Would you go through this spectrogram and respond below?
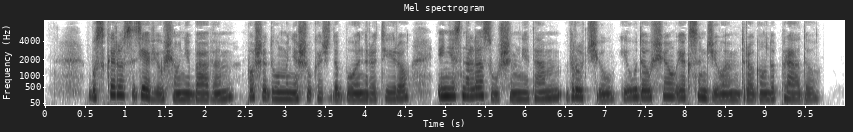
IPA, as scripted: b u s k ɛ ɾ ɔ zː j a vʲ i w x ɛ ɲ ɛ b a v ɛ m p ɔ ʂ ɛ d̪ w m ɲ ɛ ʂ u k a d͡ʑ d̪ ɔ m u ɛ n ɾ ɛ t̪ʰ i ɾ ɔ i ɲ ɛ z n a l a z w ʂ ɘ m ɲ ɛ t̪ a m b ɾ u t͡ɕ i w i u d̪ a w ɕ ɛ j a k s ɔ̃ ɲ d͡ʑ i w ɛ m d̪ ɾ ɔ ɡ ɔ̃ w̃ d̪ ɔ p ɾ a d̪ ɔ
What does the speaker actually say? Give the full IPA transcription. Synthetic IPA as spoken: b u s k ɛ ɾ ɔ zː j a vʲ i w ɕ ɛ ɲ ɛ b a v ɛ m p ɔ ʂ ɛ d̪ w m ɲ ɛ ʂ u k a d͡ʑ d̪ ɔ b u ɛ n ɾ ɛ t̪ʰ i ɾ ɔ i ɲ ɛ z n a l a z w ʂ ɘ m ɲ ɛ t̪ a m v ɾ u t͡ɕ i w i u d̪ a w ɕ ɛ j a k s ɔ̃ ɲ d͡ʑ i w ɛ m d̪ ɾ ɔ ɡ ɔ̃ w̃ d̪ ɔ p ɾ a d̪ ɔ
